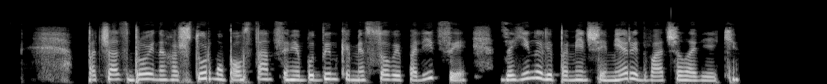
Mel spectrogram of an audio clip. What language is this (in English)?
Belarusian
